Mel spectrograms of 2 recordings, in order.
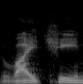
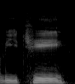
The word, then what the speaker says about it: lychee: And So ladies and gentlemen, it is lychee, not lychee.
